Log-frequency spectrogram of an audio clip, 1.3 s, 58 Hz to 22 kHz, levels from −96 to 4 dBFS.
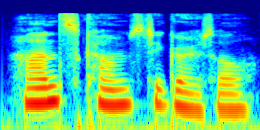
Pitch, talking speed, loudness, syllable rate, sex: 180 Hz, 185 wpm, -16 LUFS, 4.8 syllables/s, female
